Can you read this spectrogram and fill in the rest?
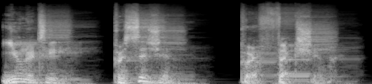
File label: Male Mech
